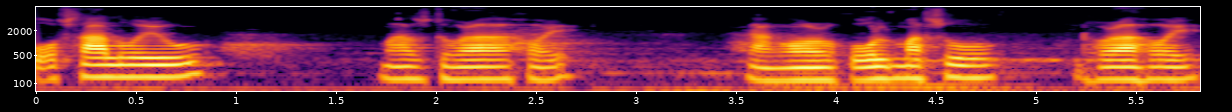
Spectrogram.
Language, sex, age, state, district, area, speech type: Assamese, male, 30-45, Assam, Sivasagar, urban, spontaneous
